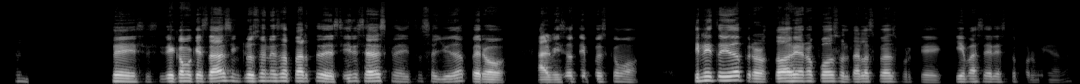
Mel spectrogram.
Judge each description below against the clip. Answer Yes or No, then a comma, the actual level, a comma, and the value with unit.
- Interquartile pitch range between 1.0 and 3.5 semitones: Yes, average, 2.9 semitones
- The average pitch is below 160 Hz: Yes, low, 135 Hz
